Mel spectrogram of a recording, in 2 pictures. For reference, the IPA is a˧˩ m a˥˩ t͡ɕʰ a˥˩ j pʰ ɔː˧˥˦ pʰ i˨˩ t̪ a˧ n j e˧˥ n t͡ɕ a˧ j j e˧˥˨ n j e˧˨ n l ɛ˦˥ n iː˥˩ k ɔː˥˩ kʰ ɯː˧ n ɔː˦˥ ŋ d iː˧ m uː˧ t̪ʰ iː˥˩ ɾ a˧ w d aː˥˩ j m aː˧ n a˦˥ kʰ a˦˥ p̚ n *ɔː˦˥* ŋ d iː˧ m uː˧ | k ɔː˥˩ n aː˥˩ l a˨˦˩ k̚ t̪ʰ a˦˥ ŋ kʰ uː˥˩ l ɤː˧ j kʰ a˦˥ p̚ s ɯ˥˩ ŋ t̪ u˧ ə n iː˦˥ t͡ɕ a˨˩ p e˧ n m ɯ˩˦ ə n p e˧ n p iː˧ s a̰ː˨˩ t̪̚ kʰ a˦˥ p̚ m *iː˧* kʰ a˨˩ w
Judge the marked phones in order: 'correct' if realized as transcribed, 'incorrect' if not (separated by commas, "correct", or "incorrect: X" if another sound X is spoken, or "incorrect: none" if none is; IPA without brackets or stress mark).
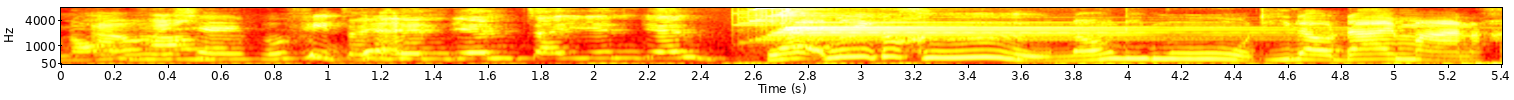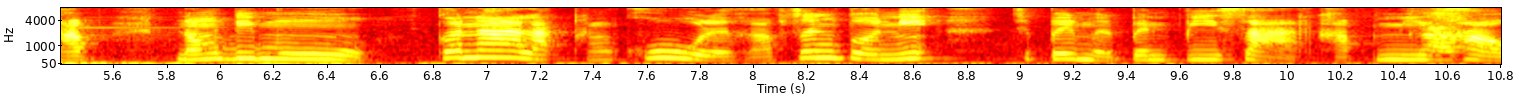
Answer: correct, correct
